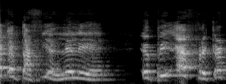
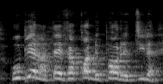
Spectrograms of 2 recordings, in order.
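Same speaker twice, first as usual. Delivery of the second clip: ordinary delivery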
